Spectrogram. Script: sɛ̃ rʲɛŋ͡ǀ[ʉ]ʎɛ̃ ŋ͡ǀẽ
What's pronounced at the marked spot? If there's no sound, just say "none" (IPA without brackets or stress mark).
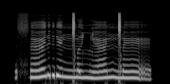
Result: ə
